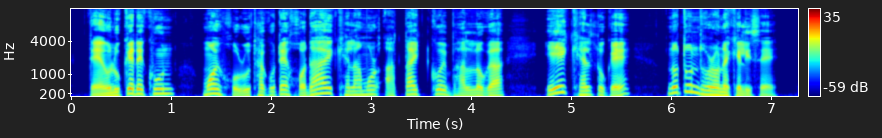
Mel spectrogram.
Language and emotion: Assamese, surprised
